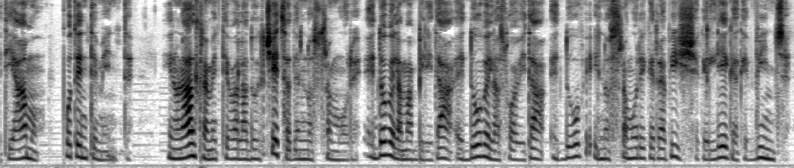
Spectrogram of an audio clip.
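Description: A woman reading a devotional text aloud in a slow, measured way, some phrases dropping to a whisper. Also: fairly low pitch, a little mellow, dry recording. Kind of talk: devout scripture-style reading aloud.

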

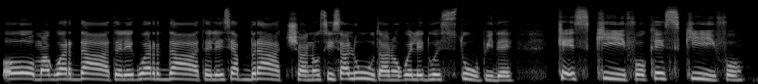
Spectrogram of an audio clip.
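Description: A woman's voice: fairly high pitch, steady tone, unhurried, darkish tone, smooth, dry recording, studio quality, close to an everyday voice. A woman voicing a raging male demon who screams, mocks and sobs with rage, read aloud from an exorcism account. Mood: mocking.

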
